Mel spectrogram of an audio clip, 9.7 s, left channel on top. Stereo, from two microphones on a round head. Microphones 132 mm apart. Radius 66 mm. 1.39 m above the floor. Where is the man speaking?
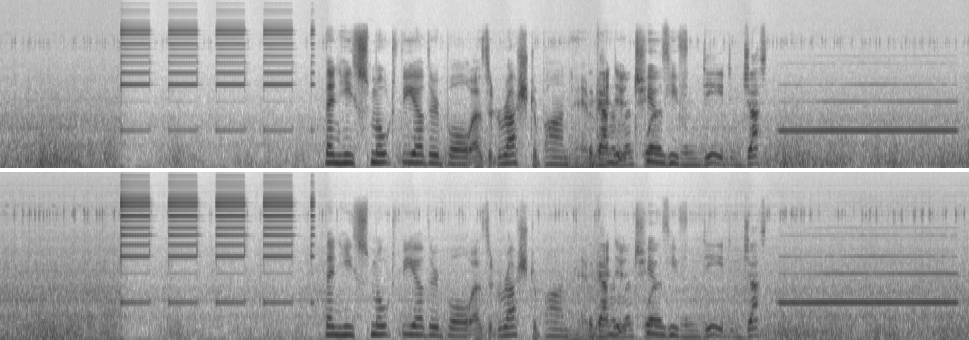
25° left (ahead or behind).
